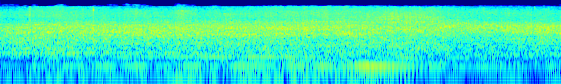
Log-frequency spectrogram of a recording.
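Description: A steady engine noise: a low hum under a broad rushing noise, swelling a little about three seconds in.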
